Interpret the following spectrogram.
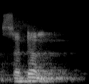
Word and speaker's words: subtle: इसी तरह से डेट और सटल, इनमें बी साइलेंट है, तो DET बना डेट और SUBTLE बना सटल।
